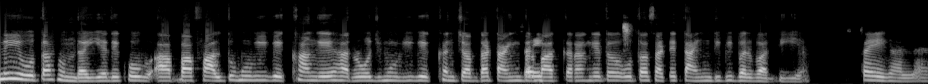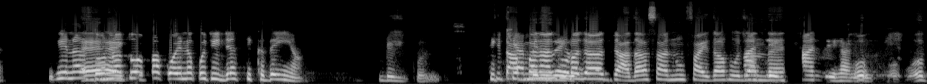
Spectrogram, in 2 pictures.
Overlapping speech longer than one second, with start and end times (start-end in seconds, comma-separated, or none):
16.8-18.0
